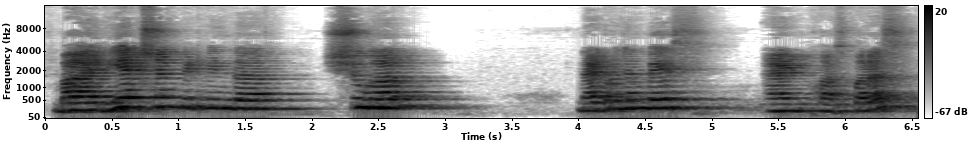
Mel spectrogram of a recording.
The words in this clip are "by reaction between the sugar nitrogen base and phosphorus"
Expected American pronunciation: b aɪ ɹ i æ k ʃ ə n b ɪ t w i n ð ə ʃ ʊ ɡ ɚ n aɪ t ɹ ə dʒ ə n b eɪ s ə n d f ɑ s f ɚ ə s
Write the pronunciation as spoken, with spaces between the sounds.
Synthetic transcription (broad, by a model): b aɪ ɹ i æ k ʃ ə n b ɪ t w i n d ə ʃ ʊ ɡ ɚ n aɪ t ɹ ə dʒ ə n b eɪ s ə n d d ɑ s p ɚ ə s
